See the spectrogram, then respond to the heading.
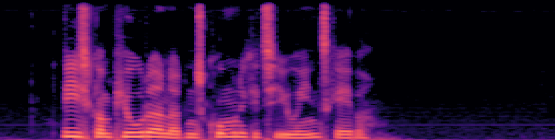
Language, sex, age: Danish, female, 34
